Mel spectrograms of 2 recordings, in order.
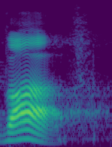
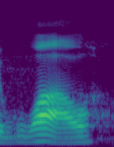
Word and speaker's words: Vav: the letters W-A-W, right? In English, it's pronounced Vav, okay? Stephen might say wow, right?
